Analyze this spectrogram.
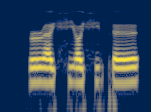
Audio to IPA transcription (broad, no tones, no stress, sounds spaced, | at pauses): ɹ ɜ fʲ ɔ fʲ ɜ p ɾ ɘ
